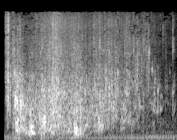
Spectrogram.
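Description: A man plunges into freezing cold water through broken ice on a frozen lake in winter with a loud splash, followed by a second or so of churning, sloshing water as the splash settles.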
